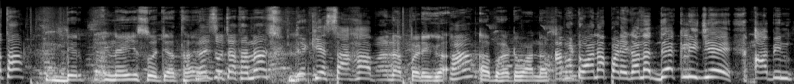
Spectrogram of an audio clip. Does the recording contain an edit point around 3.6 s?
no; 0 cuts

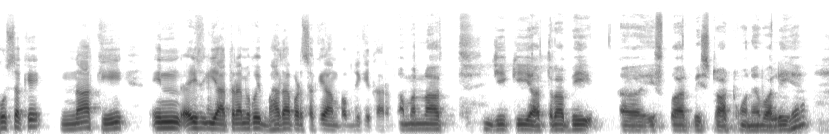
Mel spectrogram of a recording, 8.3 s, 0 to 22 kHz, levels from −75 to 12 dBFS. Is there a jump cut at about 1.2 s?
no; 1 cut; at 3.8 s

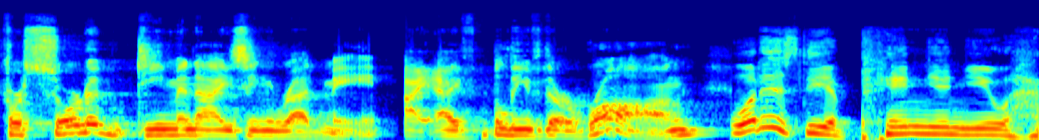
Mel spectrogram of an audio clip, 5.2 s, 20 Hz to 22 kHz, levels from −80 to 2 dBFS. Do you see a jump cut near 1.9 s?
yes; 2 cuts; at 1.9 s, 3.6 s

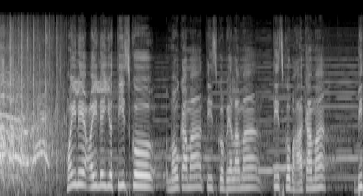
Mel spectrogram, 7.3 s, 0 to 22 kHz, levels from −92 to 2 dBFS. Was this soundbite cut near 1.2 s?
yes; 1 cut; at 1.2 s

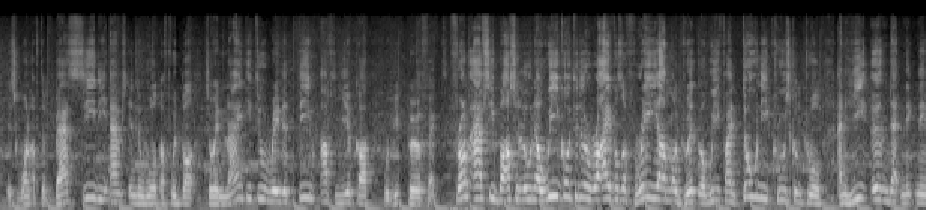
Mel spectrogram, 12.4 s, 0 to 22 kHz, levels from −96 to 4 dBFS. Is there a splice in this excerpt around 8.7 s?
no; 1 cut; at 1.5 s

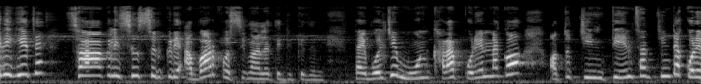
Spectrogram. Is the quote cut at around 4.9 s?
no; 0 cuts

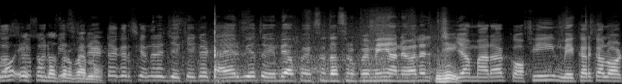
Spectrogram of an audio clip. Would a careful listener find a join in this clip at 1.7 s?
no; 1 cut; at 4.3 s

